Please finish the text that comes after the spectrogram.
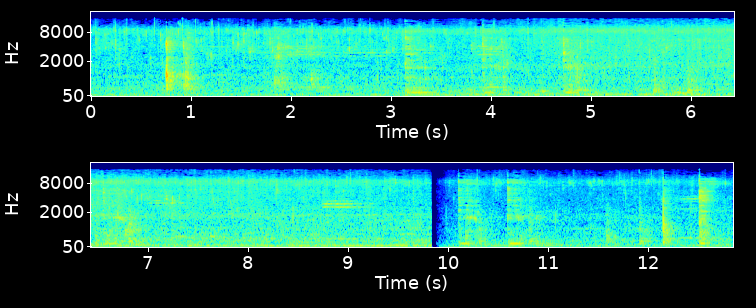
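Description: Sliced onions fry in hot oil for mutton biryani, a steady broadband sizzle with intermittent stirring scrapes, close and continuous, with a brief dip in the hiss near the end before it resumes.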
